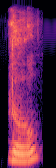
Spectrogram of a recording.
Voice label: "roux", Indian

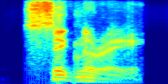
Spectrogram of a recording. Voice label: "signary", British

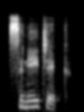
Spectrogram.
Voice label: "Sinaitic", Indian

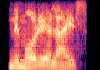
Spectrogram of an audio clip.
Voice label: "memorialize", Indian

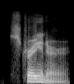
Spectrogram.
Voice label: "strainer", American

